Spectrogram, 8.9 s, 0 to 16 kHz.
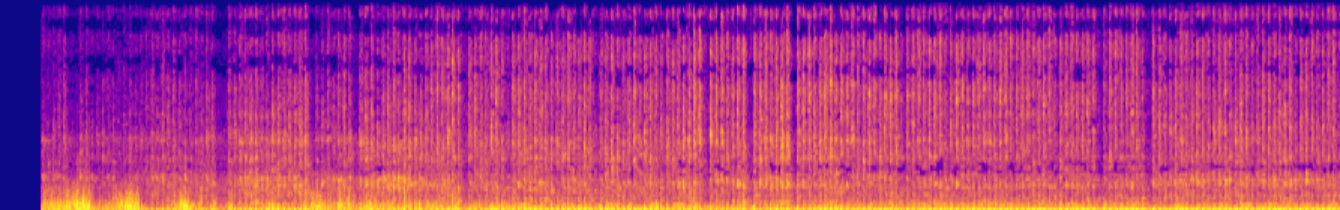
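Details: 1981 Toyota TE72 Corolla with a Nissan KA24DE swap (high-compression SOHC pistons, open downpipe) has a rough petrol idle with a deep, hard knock about three times a second: rod knock.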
